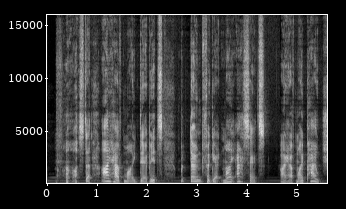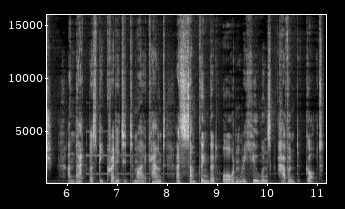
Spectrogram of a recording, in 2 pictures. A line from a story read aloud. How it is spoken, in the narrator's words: Monkey laughed, saying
